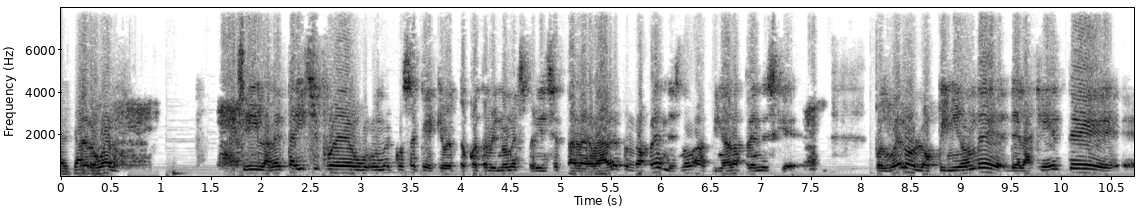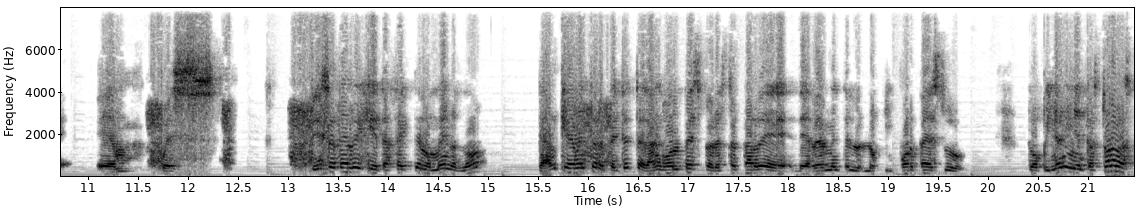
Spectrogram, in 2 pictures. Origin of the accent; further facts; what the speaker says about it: Guadalajara, Jalisco, Mexico; soy un chavo de Guadalajara, Te digo chavo, bueno, todo soy chavo, ¿vale? 31 años de edad tengo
